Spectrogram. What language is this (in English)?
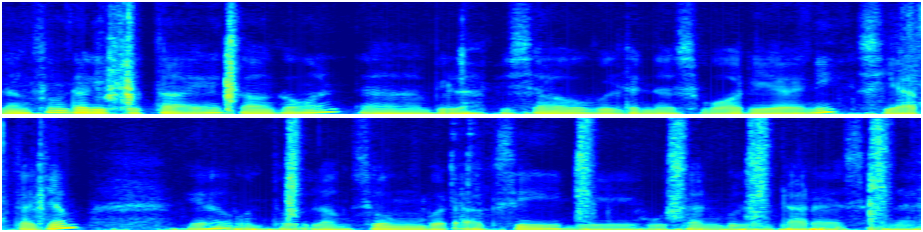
Malay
